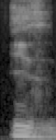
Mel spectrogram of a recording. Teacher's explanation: iki ön dişlerimiz dilimizin ucu az bir şey çıkacak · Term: Peltek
